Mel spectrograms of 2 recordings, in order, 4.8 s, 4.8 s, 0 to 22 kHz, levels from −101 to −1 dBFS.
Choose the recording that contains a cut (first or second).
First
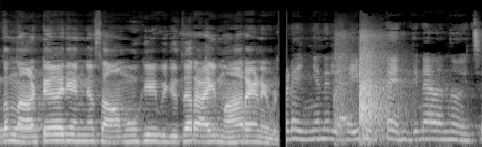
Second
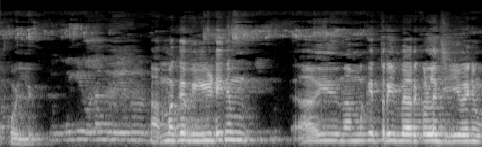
first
